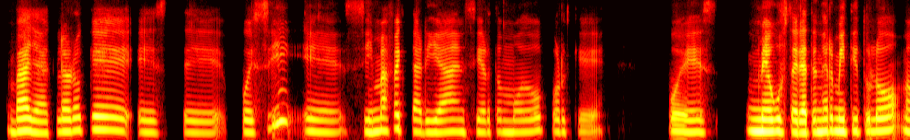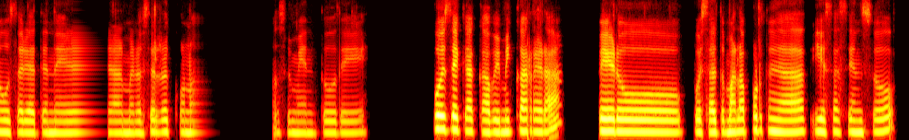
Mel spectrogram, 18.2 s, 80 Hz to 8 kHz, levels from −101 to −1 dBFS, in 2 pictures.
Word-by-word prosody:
Vaya, 205 -2 +2
claro 210 +3 -3
que 230 -2 -1
este, 190 -1 -12
pues 195 -2 -6
sí, 365 +8 -3
eh, 200 -1 -7
sí 205 0 -7
me 220 +2 0
afectaría 205 -4 -4
en 205 - -7
cierto 200 +1 -11
modo, 200 +3 -7
porque, 200 - -14 0.6
pues, 195 - -4 0.3
me 210 -2 +7
gustaría 200 -2 +5
tener 205 +3 +2
mi 210 -1 +6
título, 215 +2 -1
me 215 - -3
gustaría 195 -1 -1
tener 190 0 -6
al 190 0 -6
menos 190 0 -5
el 205 -1 -4 0.9
reconocimiento, 190 0 -9
de 190 +1 -10 0.6
pues, 250 -1 +9
de 240 -2 +7
que 215 - -1
acabé 200 -1 0
mi 205 0 +1
carrera. 205 - -1 0.3
Pero, 205 -2 +5
pues, 200 -1 -3
al 195 0 +3
tomar 200 +1 +1
la - - +4
oportunidad 210 -2 +1
y 210 +1 -2
ese 210 +1 -3
ascenso, 205 +2 -3
200 Hz, 140 wpm, -21 LUFS, 195-210 Hz, 0.9 s, pues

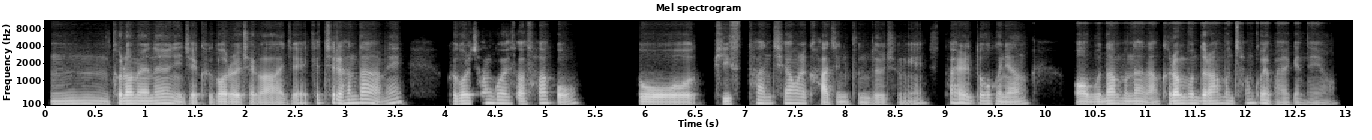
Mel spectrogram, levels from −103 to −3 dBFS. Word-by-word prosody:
음 110 0 -2
그러면은 115 +2 +4
이제 90 -3 -1
그거를 95 0 +2
제가 85 -3 0
이제 80 - -4
캐치를 120 - 0
한 130 +1 +1
다음에 140 - 0 0.4
그걸 115 +2 +3
참고해서 125 -3 -1
사고 135 -2 -2 0.6
또 90 -2 +4
비슷한 120 +4 -3
체형을 125 -1 -1
가진 90 -2 -1
분들 85 0 -4
중에 65 - -9
스타일도 65 - -1
그냥 95 +1 -1 0.4
어 100 +1 +4
무난무난한 100 -2 +1
그런 115 +2 +5
분들은 115 -2 +3
한번 115 0 -2
참고해 135 +5 -2
봐야겠네요. 80 +1 -9
105 Hz, 315 characters per minute, -26 LUFS, 90-115 Hz, 0.6 s, 그런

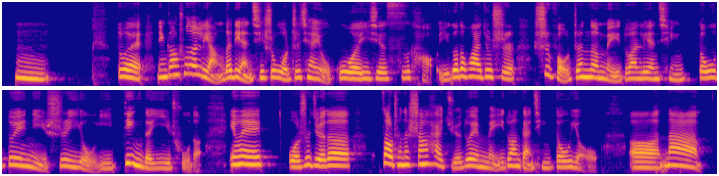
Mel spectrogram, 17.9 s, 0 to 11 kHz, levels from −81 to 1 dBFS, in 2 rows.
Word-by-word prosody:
嗯。 210 -3 +1 0.8
对， 250 -6 +4 0.2
您 255 +1 +3
刚 330 +4 +1
说 375 +2 -6
的 350 - +5
两 265 -9 0
个 235 +2 +3
点， 255 +1 +1
其 235 - -2
实 235 +2 -2
我 220 -7 +2
之 235 +6 -3
前 235 -4 -1
有 250 -2 -4
过 215 -2 +2
一 205 +1 0
些 205 0 -1
思 210 +2 -6
考， 225 - -13
一 180 - -7
个 255 +4 +5
的 280 - +4
话 270 -1 +3
就 260 +1 0
是 220 -6 -4 0.2
是 455 -9 -4
否 235 -9 -1
真 250 +6 +3
的 245 -2 +3
每 190 -9 -2
一 140 - -5
段 210 +3 -2
恋 210 -1 -1
情 190 -3 -9
都 235 +2 +1
对 255 0 0
你 200 -8 -3
是 230 -1 -5
有 195 -2 -5
一 160 +7 -11
定 295 -8 +4
的 170 -4 -1
益 165 +1 -7
处 165 - -12
的。 - - -11 0.3
因 275 +1 +3
为， 280 -1 +5 0.3
我 200 -1 +2
是 265 +6 -2
觉 240 -3 +3
得 235 0 +4 0.3
造 320 -3 +6
成 265 -1 +1
的 265 - +3
伤 285 +3 +1
害， 270 -6 -3
绝 175 -5 -8
对 230 +1 +1
每 180 -6 -4
一 - - -7
段 235 -1 +1
感 - - -3
情 170 -2 -10
都 195 +1 -2
有。 350 - -9 0.4
呃， 180 -1 +2
那， 240 -6 +2
230 Hz, 230 characters per minute, -18 LUFS, 200-255 Hz, 0.8 s, 造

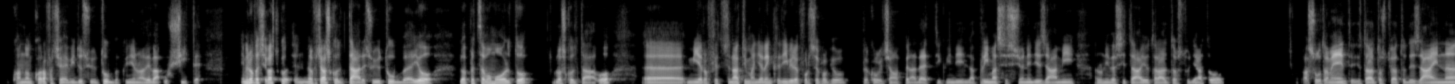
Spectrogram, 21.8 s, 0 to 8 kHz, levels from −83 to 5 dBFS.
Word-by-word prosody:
quando 110 - -3
ancora 125 +5 +3
faceva 115 -3 -3
i - - -4
video 105 +2 -3
su 100 - -6
YouTube, 95 0 -1
quindi 105 -1 -5
non 100 - -3
aveva 105 +2 +2
uscite. 230 - -6 0.6
E - - -2
me 140 - +6
lo 175 - +10
faceva 160 -1 +6
asco 140 -6 -1
e - - -8
me 115 - -5
lo 125 +1 +3
faceva 150 +5 +7
ascoltare 110 -6 +4
su 115 - -5
YouTube. 110 -2 0
Io 130 +1 +7 0.4
lo 115 - +3
apprezzavo 120 0 +1
molto, 120 - +3 0.3
lo - - +1
ascoltavo, - - 0 0.4
uhm, 100 -2 +2
mi 110 +1 -2
ero 115 -1 +1
affezionato 120 +4 -1
in 120 - -3
maniera 115 +2 -1
incredibile 115 0 -1
forse 115 +2 -5
proprio 105 -2 -6 0.2
per - - -10
quello 105 -1 -6
che 100 - -12
c - - -3
amo 100 - -4
appena 100 0 -5
detti, 105 -1 -4
quindi 105 0 -6
la 95 0 -6
prima 115 +2 -1
sessione 110 +1 -3
di 110 - -3
esami 105 0 -2 0.3
all'università 105 -1 -3
io 100 0 -2
tra 105 +1 -5
l'altro 100 +1 -2
ho 95 - -10
studiato 100 -2 -4 1.2
Assolutamente, 105 -1 +2
io 100 +2 -10
tra 110 - +1
l'altro 110 -1 0
ho - - -10
studiato 105 0 -5
design, 105 +1 +1
110 Hz, 175 wpm, -24 LUFS, 100-115 Hz, 1.2 s, lo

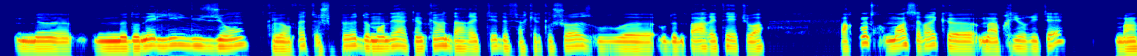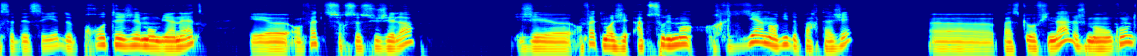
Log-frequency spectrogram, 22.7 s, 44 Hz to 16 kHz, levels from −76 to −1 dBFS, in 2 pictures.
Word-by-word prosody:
me 105 -2 +1 0.2
me 105 0 +4
donner 110 +6 +3
l'illusion 135 0 -1 0.2
qu'en 100 -3 -1
fait 130 -8 -7
je 90 - -8
peux 135 +2 -1
demander 110 -1 +1
à 130 -3 -1
quelqu'un 130 +6 -1
d'arrêter 110 0 -3
de 120 -2 -4
faire 100 -2 -10
quelque 105 0 -9
chose 120 +2 -3
ou, 100 0 -3
heu, 95 -2 +1
ou 105 - -7
de 100 - -2
ne - - -3
pas 105 - 0
arrêter, 110 +1 -2
tu 105 - -11
vois? 100 +3 +1 0.8
Par 105 -1 -1
contre, 175 -8 -2
moi, 125 +7 +2
c'est 145 - -5
vrai 140 +4 -1
que, 105 -6 0
ma 95 - +1
priorité, 115 - -3 0.5
ben, 100 +1 +1
c'est 110 -1 -7
d'essayer 115 +7 -4
de 115 -6 -3
protéger 140 +5 +1
mon 125 -3 +7
bien-être. 105 +3 +3 0.4
Et 95 +1 0
heu, 95 0 +4
en 95 - -2
fait, 160 - -2
sur 115 - -5
ce 110 - -1
sujet-là, 110 - 0 1.0
j'ai, 105 +1 -1
heu, 95 -2 +1
en - - -10
fait, 165 -3 -1
moi, 130 -2 +6
j'ai 110 0 +1
absolument 145 +2 +4
rien 160 +11 0
envie 150 +1 +4
de 125 - -1
partager, 110 - -2 0.8
heu, 95 -2 -2
parce 100 0 -2
qu'au 115 -3 +1
final, 115 +6 +3
je 115 -3 -2
m'en 100 -1 +6
rends 105 +1 +3
compte 180 - +1
110 Hz, 175 wpm, -23 LUFS, 105-130 Hz, 1.0 s, mon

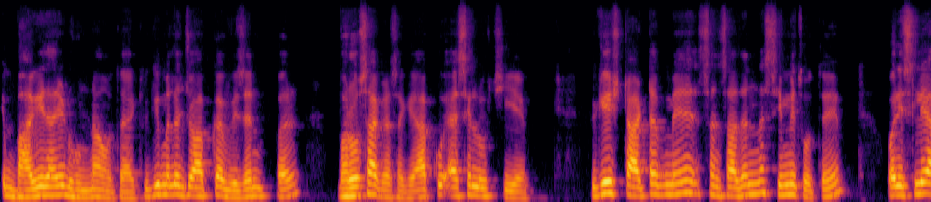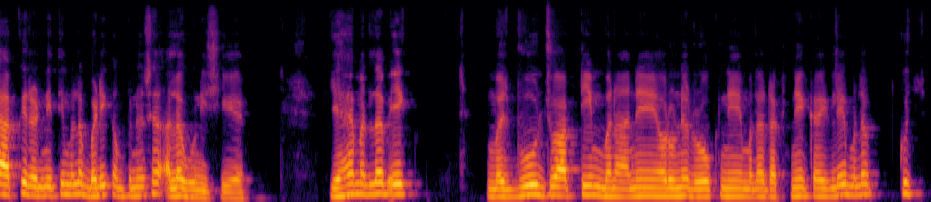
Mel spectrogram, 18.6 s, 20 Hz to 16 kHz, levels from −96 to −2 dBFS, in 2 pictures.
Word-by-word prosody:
भागीदारी 160 +5 +3
ढूँढ़ना 135 -3 -1
होता 115 -3 -4
है, 110 - -4
क्योंकि 135 +9 -2
मतलब 175 -1 +1
जो 160 -1 +2
आपका 150 +2 +1
विजन 140 +2 0
पर 145 +7 -1 0.4
भरोसा 155 +5 +5
कर 130 -2 -3
सके, 120 -1 -6
आपको 135 +6 -1
ऐसे 150 +2 -1
लोग 150 -3 0
चाहिए। 120 -6 -4 0.5
क्योंकि 195 +7 +4
स्टार्टअप 175 -2 +2
में 200 +1 0
संसाधन 165 -2 0
ना 195 +3 0
सीमित 180 -5 -1
होते 130 +1 -4
हैं 175 +10 -2 0.5
और 160 - +6
इसलिए 185 +5 +2
आपकी 180 +1 +5
रणनीति 155 +1 -1
मतलब 180 -1 -1
बड़ी 150 +3 +2
कंपनियों 155 -2 -4
से 195 +5 -3
अलग 150 -4 +1
होनी 125 -2 -2
चाहिए। 110 -1 -6 0.9
यह 155 +5 +2
मतलब 185 +1 +1
एक 185 0 0 0.7
मजबूत 135 +6 +2
जो 165 - 0
आप 155 0 +2
टीम 170 -2 0
बनाने 145 +1 -1
और 145 0 +1
उन्हें 150 +1 +1
रोकने 140 +1 -1
मतलब 140 0 -3
रखने 135 +3 -3
के 145 -1 0
लिए 170 +4 0
मतलब 180 +2 -4 0.2
कुछ 195 -2 -4
155 Hz, 170 wpm, -23 LUFS, 140-175 Hz, 0.9 s, और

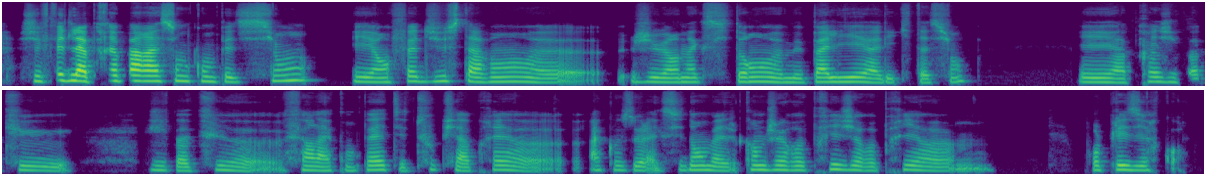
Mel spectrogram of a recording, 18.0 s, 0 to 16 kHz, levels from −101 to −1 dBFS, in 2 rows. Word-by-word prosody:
J'ai 225 -2 -2
fait 245 +5 +4
de 250 - +3
la 230 -2 +14
préparation 230 0 +7
de 225 - 0
compétition 225 +6 -3 0.3
et 195 -2 +1
en 185 - +1
fait 200 +2 -2
juste 225 +1 -2
avant, 200 +1 +2
heu, 175 +7 -3 0.3
j'ai 195 0 -3
eu 190 - +1
un 180 +1 +1
accident, 195 +1 -1
heu, 180 - -2
mais 180 -1 -2
pas 190 +3 +3
lié 195 0 +3
à 170 -2 +2
l'équitation 170 +5 -7 0.8
et 185 -1 +1
après 170 +5 -3
j'ai 190 -1 -6
pas 170 - -4
pu 175 -2 -6 0.6
j'ai 185 -2 -6
pas 165 -2 -2
pu, 190 +5 -8
heu, 170 -5 -4 0.2
faire 180 -1 -2
la 165 -1 0
compète 190 +2 -3
et 150 - -8
tout 205 - -12
puis - - -6
après, 155 +6 -2
heu, 160 -5 -5 0.4
à 180 - -3
cause 185 -1 -9
de 175 - -4
l'accident, 190 +2 -3
bah, 165 -3 -2
comme 200 -1 -1
j'ai 195 +1 0
repris 185 +4 -3
j'ai 195 -1 -1
repris, 165 +4 -7
hem, 200 +7 -5 0.7
pour - - -4
le 185 - -17
plaisir, 190 -2 0
quoi. - - -13
190 Hz, 185 wpm, -28 LUFS, 180-205 Hz, 0.8 s, la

